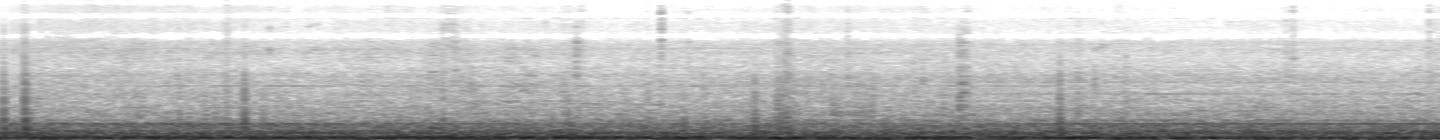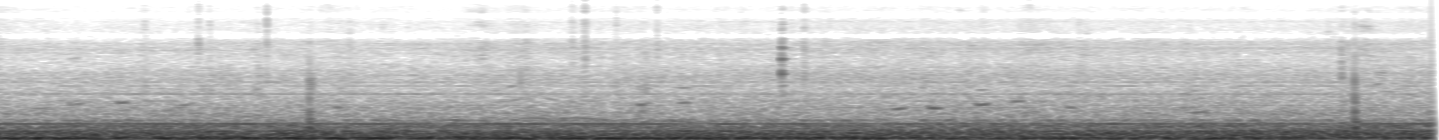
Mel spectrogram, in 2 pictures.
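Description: An airliner's turbofan engines drone while taxiing, heard from inside the cabin.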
